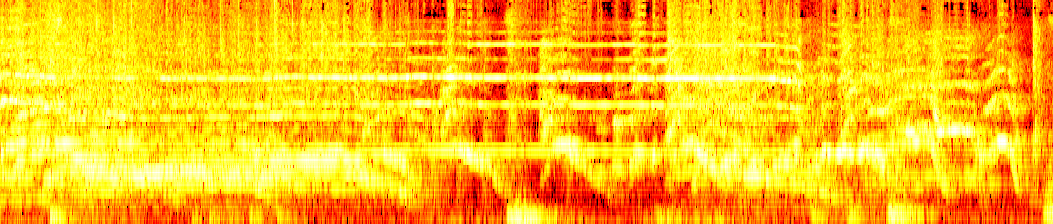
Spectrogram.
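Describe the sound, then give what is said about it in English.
A large convention crowd at Anime Detour cheers and screams, loud and unbroken throughout, with high shouts and whoops rising over a dense roar. “Absolutely beautiful crowd we have here. Wow, we got a lot of new faces.”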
